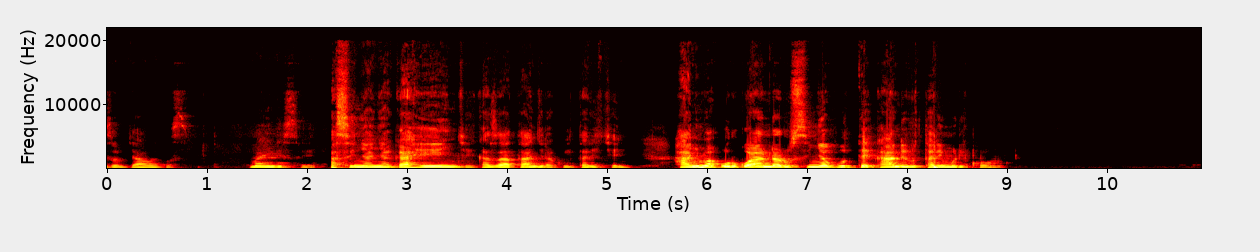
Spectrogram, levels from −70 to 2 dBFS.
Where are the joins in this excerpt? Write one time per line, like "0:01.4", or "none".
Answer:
0:02.2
